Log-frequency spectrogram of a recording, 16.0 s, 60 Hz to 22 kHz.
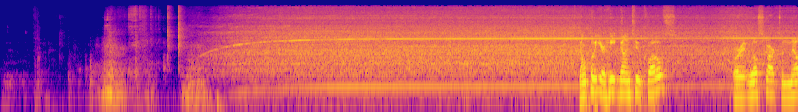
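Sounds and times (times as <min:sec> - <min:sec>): heat gun fan whining: 0:03.6 - 0:15.9.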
